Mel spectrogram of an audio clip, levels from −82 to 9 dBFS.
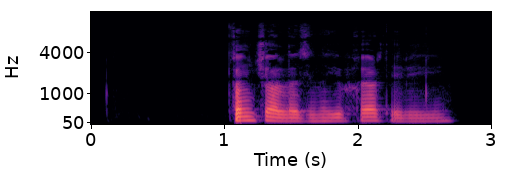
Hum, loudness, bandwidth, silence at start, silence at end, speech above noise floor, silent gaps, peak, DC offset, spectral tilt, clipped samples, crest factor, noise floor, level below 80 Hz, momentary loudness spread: none; -26 LUFS; 11 kHz; 1.05 s; 0.3 s; 53 dB; none; -2 dBFS; under 0.1%; -8 dB/octave; under 0.1%; 24 dB; -78 dBFS; -62 dBFS; 14 LU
